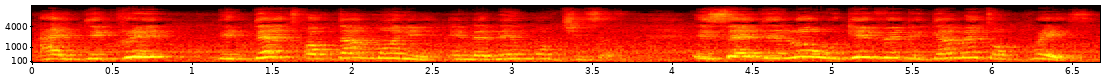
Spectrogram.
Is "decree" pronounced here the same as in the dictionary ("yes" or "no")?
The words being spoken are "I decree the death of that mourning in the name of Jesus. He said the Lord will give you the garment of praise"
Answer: yes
